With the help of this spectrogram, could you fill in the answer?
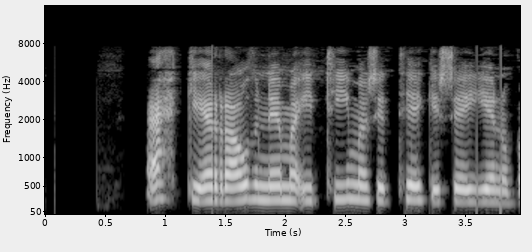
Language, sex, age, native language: Icelandic, female, 30-39, Icelandic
